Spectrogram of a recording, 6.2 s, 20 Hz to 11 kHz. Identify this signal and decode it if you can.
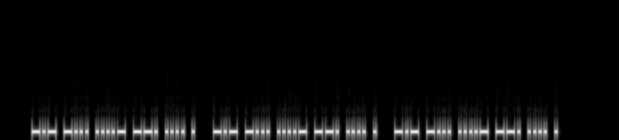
Morse code, heard as a keyed tone, about 46 wpm, 700 Hz. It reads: KB4GHE KB4GHE KB4GHE
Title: USA Call Signs Repeated 3x 45wpm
